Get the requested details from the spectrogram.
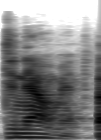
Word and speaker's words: denouement: But all right, seriously, how do you say it? – Denouement. – Okay, so denouement.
